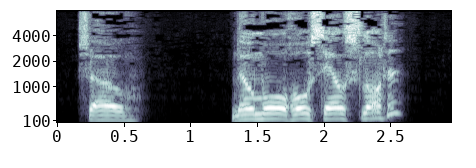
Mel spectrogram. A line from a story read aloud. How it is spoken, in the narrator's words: Cha asked a little too eagerly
